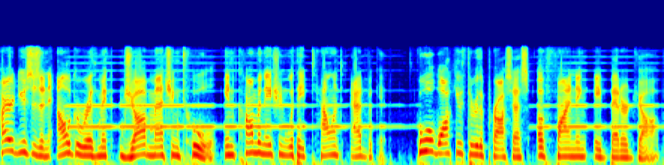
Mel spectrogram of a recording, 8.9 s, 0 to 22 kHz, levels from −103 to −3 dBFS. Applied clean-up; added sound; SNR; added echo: neural mask model RNNoise.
